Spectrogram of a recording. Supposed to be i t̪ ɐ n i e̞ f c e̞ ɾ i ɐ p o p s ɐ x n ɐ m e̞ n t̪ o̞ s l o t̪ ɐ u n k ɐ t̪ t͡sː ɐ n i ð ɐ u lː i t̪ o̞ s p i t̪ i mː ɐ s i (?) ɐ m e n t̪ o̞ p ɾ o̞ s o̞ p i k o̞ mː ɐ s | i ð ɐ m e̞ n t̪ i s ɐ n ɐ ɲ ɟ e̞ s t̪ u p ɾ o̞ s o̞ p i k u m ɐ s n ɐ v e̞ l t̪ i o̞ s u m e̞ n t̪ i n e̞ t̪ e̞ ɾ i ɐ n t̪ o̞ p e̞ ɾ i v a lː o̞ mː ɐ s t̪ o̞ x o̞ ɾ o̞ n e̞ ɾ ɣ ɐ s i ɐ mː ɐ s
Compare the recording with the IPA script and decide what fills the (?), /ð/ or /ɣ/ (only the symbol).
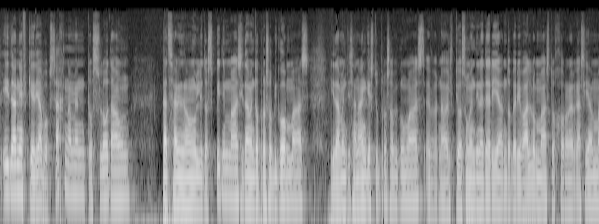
ð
